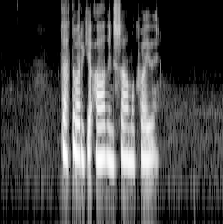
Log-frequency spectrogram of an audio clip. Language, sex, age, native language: Icelandic, female, 20-29, Icelandic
